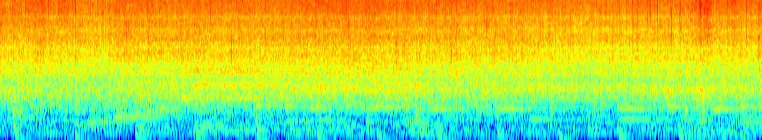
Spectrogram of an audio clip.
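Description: Meatballs fry in a pan for stuffed tomatoes, giving a steady, loud sizzle with crackling spatters and recurring scraping or stirring knocks throughout, no voices.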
